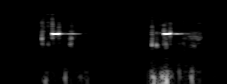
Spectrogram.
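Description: Telephone beeps during a live stream: two short electronic beep bursts about a second and a half apart, each a brief bright tone with a little clutter around it, moderately quiet against silence.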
